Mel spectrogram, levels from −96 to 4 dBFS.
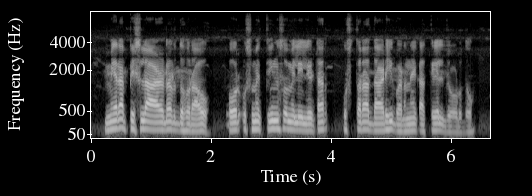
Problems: none marked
